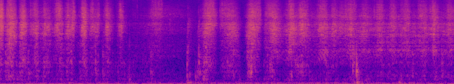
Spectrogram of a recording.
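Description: A horsehair brush with a wooden handle, held in one hand, scrubs the toe and vamp of a tan Lucchese leather cowboy boot hanging empty on a wall mount, using quick back-and-forth strokes. The result is a steady run of dry, bright, bristly swishes over a constant low hum.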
